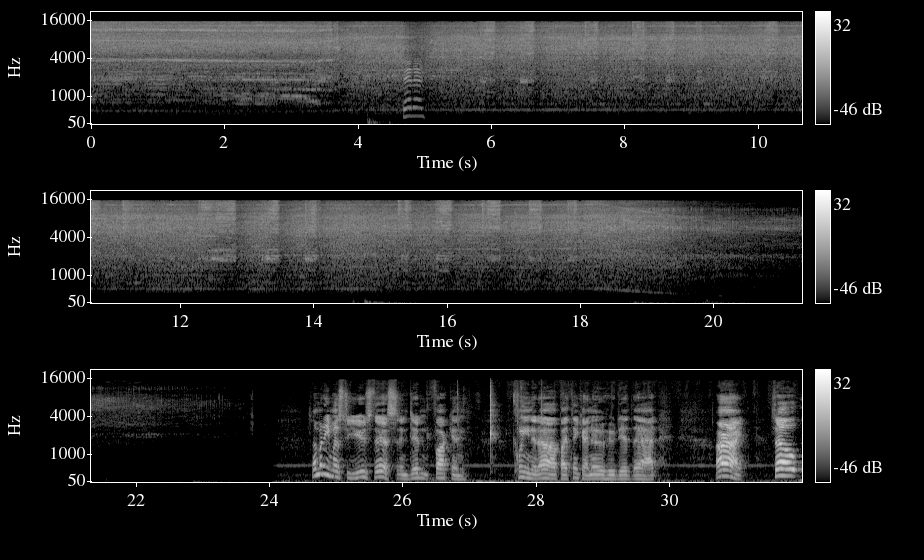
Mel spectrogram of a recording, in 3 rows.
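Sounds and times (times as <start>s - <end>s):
power tool grinding metal: 0.0s - 23.8s
motor winding down: 18.6s - 23.7s.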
